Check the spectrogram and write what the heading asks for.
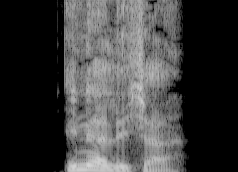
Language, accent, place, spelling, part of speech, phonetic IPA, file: German, Germany, Berlin, innerlicher, adjective, [ˈɪnɐlɪçɐ], De-innerlicher.ogg
- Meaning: inflection of innerlich: 1. strong/mixed nominative masculine singular 2. strong genitive/dative feminine singular 3. strong genitive plural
